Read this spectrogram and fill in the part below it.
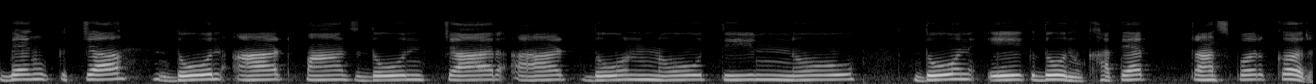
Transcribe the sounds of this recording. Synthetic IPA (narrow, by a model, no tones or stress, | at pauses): bɛ̃ŋkt͡ɕa | d̪onaʈʰpãt͡sd̪ont͡ɕaɾaʈ̚ʰd̪onːɔwt̪iːnːɔw | d̪onekd̪onkʰat̪jat̪ | ʈɾãnsfəɾkəɾ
